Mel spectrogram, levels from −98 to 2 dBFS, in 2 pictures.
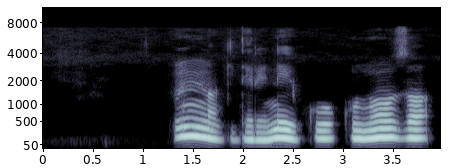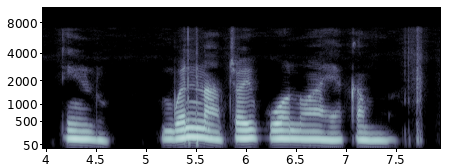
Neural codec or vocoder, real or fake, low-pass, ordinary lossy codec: none; real; 7.2 kHz; none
